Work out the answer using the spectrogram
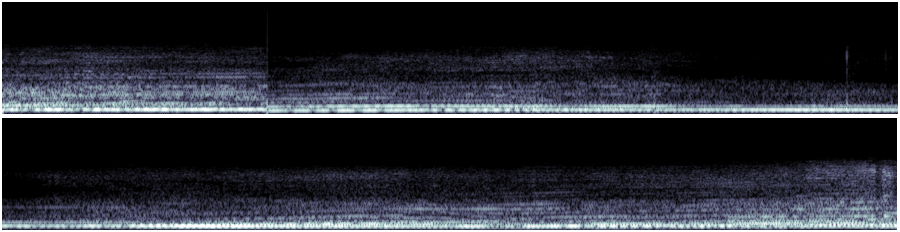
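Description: Several car engines running hard on an autocross course, their pitch rising and falling as the cars accelerate and lift through the cones. About a second in there is a click and the engine note changes abruptly.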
